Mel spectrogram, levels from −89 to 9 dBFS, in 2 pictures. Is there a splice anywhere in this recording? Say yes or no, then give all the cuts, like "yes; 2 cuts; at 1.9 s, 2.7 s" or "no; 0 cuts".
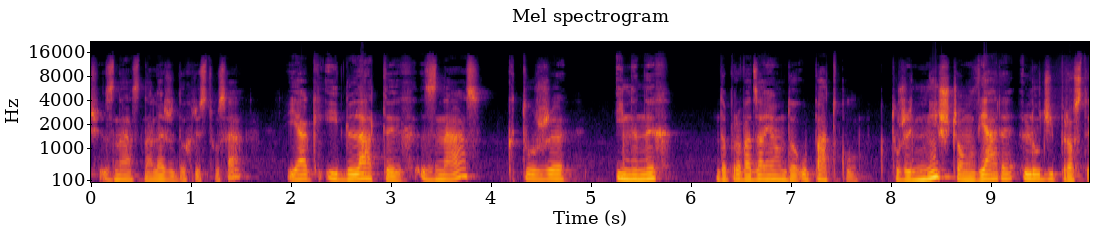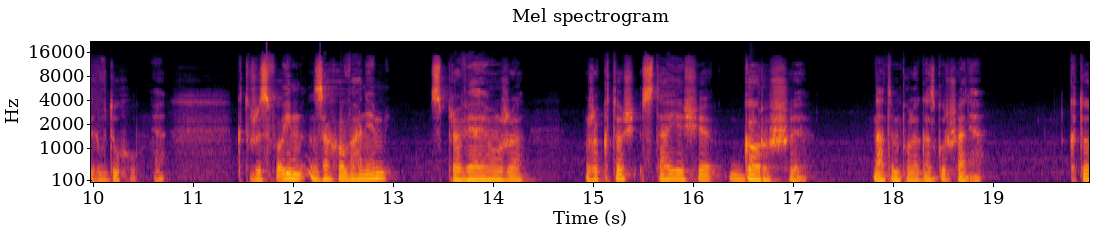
yes; 1 cut; at 4.1 s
